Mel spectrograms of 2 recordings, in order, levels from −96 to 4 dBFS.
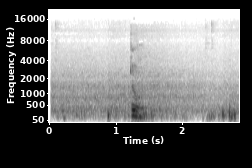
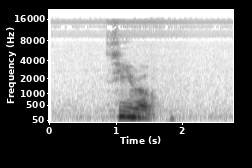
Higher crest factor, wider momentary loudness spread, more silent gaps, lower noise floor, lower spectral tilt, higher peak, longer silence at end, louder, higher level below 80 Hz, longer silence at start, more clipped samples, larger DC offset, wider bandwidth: about the same, 22 dB vs 18 dB; about the same, 24 LU vs 24 LU; neither; second, -46 dBFS vs -59 dBFS; about the same, -8.5 dB/octave vs -8.5 dB/octave; first, -6 dBFS vs -10 dBFS; second, 0 s vs 1.2 s; second, -25 LUFS vs -22 LUFS; about the same, -62 dBFS vs -64 dBFS; second, 0.05 s vs 0.95 s; neither; neither; second, 11.5 kHz vs 16.5 kHz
